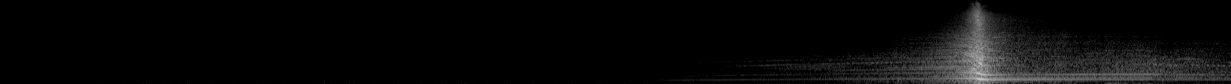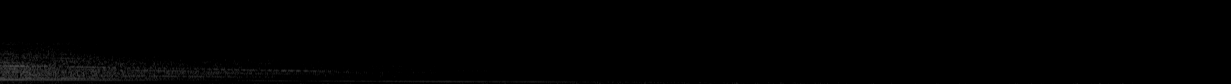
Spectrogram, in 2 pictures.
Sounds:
motor vehicle (road), motorcycle, vehicle

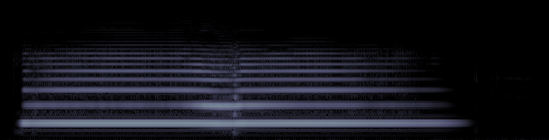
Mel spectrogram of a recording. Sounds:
wind instrument, musical instrument, music

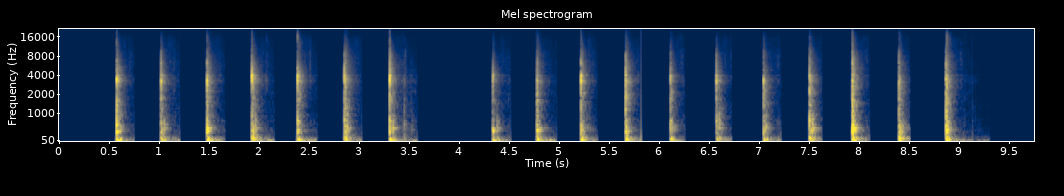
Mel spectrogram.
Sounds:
footsteps

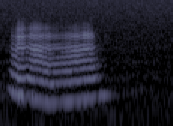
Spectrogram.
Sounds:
door, squeak, home sounds

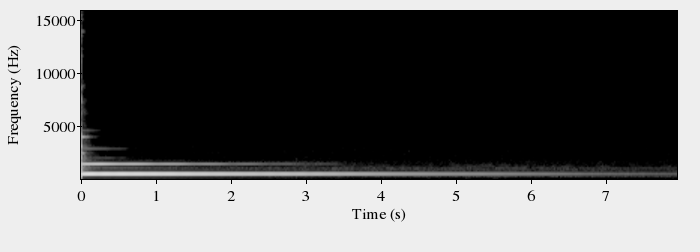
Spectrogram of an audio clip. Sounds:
glass, clink

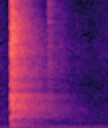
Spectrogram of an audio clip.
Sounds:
clapping, hands

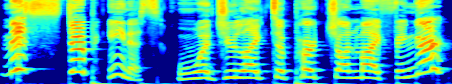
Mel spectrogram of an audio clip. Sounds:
shout, speech, woman speaking, yell, human voice

